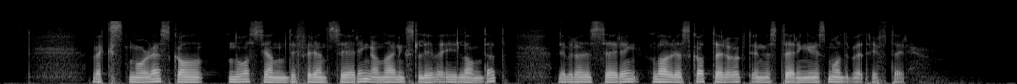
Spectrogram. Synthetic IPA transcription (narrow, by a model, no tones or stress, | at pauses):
ʋɛkst̪moːɽəskɑl | noːsjɛnɔmd̪ɪfəɾɛnsɪeːɾɪŋɑːnæːɾɪŋsliːʋəʔiːlɑnd̪ət̪lɪbəɾɑlɪseːɾɪŋlɑːʋɾəskɑt̪əɾoːøːkt̪ʰəɪnʋɛst̪ʰeːɾɪŋəɾiːsmoːd̪bəd̪ɾɪft̪ʰə̰ɾ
